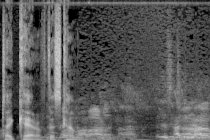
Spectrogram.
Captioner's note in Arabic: الصوت المنطوق الأجنبي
